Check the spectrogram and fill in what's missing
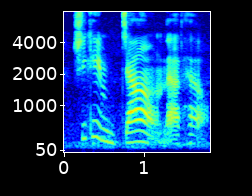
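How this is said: The word down is stressed with wonder.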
